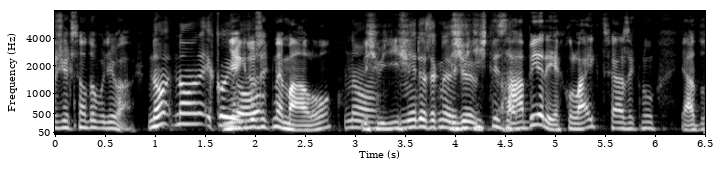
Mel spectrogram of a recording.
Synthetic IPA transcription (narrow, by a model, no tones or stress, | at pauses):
ʃ̬jaksɛnat̪̬opoɟɪva̰ːʃnonojakoɲɛɡdozɛknɛmaːlonodɪʃvɪɟiːʃɲɛɡdozɛknɛʃɪɟiːʃt̪ɪzaːbjɛɾɪjako̞lajk̚t̪r̥ɛarɛknu | jaːt̪̬o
